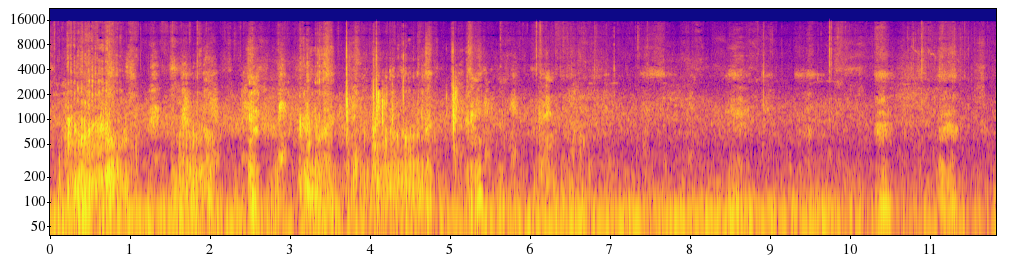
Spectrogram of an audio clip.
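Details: Playing football, English Bulldogs give a cluster of gruff, choppy barks and grunts in the opening seconds, fading into softer sporadic noises and steady outdoor rumble.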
